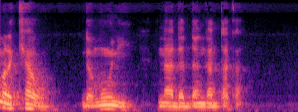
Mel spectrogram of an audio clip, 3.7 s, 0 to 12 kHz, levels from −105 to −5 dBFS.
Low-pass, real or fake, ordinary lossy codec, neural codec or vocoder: 10.8 kHz; real; Opus, 24 kbps; none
